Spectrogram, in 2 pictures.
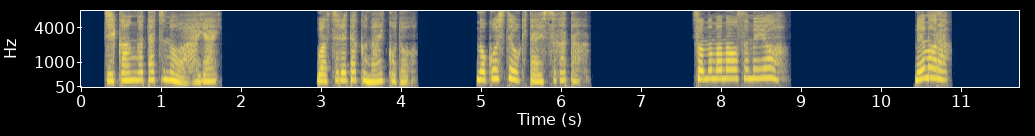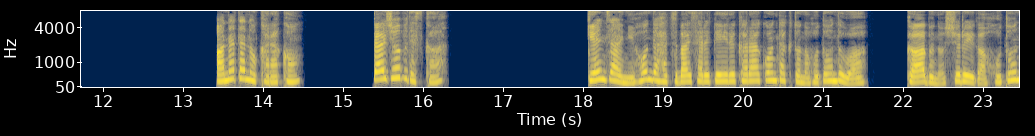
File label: narration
